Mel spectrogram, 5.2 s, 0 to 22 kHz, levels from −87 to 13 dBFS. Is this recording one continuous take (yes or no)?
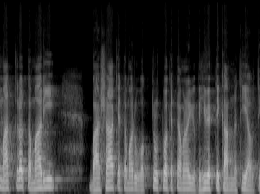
yes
